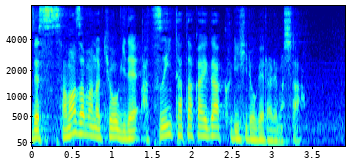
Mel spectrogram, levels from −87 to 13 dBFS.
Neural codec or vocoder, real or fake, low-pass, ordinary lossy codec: none; real; none; none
